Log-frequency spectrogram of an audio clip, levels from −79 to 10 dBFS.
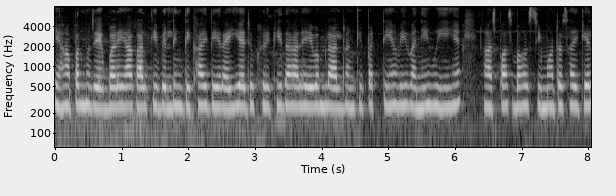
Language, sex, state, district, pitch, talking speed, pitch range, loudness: Hindi, female, Chhattisgarh, Bastar, 250 Hz, 210 wpm, 245-255 Hz, -16 LUFS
